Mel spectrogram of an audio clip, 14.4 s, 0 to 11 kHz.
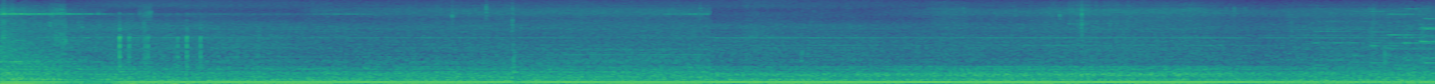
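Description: Steady running noise inside the passenger cabin of a JR East E3 series Shinkansen train under way: an even rumble with a strong low hum, unchanging, with a few faint ticks near the start.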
